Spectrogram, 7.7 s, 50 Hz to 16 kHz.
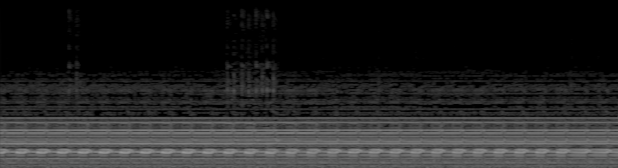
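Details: Brain MRI recorded inside the scan room: loud steady buzzing hum with fast regular pulsing tones, about 230 a minute, normal MRI scanner running noise.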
